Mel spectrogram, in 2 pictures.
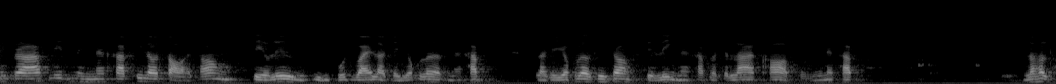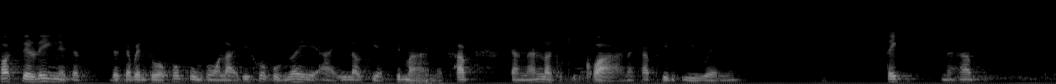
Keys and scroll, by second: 17.1-19.3 typing.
